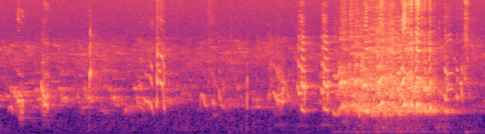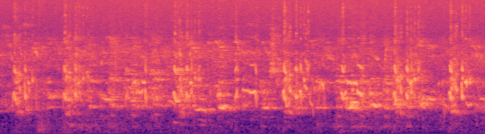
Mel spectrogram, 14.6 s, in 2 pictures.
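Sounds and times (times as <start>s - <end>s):
eight-month-old livestock turkeys gobbling: 0.0s - 14.5s.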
